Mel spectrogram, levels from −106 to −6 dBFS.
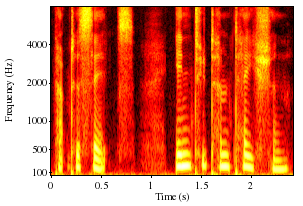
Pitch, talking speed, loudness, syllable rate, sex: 190 Hz, 100 wpm, -19 LUFS, 4.2 syllables/s, female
